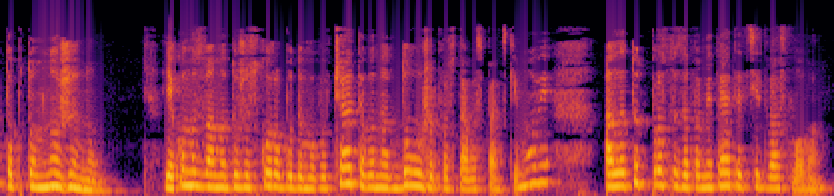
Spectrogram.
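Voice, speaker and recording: A woman's voice: medium pitch, mellow. Patient woman teaching, dull lo-fi sound. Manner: slow, patient explaining with pauses for repetition. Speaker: Spanish teacher. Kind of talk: recorded language lesson.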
